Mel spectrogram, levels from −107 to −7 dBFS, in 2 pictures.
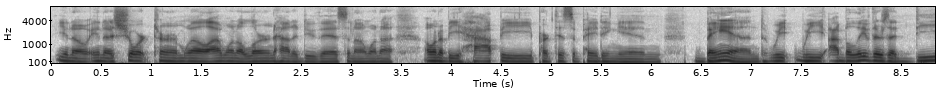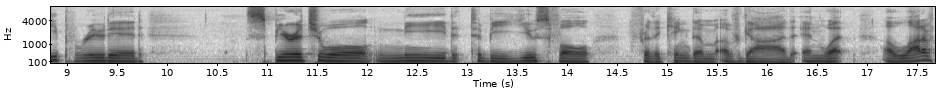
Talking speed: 170 wpm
